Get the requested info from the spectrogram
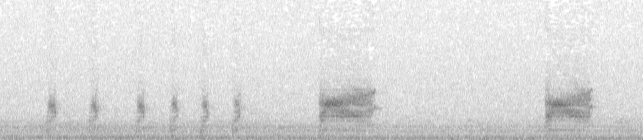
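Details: Squirrel opening with six short, soft chips in quick succession, then two longer, harsh buzzing bursts a couple of seconds apart.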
